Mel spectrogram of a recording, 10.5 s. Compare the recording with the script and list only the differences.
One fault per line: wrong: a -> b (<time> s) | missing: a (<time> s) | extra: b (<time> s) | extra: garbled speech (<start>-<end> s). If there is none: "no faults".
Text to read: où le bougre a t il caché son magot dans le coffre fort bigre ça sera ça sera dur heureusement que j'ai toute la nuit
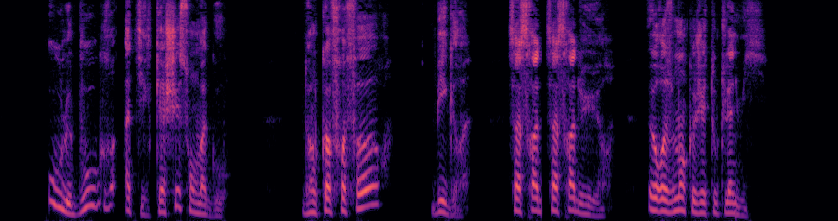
no faults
